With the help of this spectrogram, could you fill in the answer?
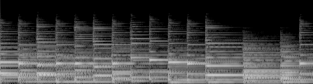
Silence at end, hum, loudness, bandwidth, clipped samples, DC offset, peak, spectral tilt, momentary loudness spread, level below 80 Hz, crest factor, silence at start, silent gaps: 0 s; none; -19 LUFS; 10.5 kHz; under 0.1%; under 0.1%; -4 dBFS; -6 dB/octave; 3 LU; -46 dBFS; 14 dB; 0 s; none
